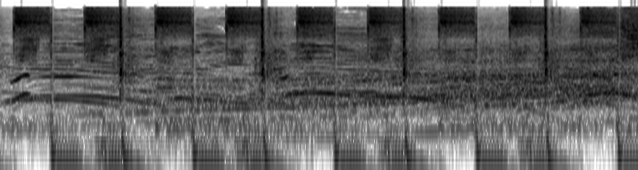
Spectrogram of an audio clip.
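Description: Deep house track built from human voice and body sounds: a steady kick about twice a second with crisp hi-hat ticks, and long voice-made tones gliding up and down over the beat.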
